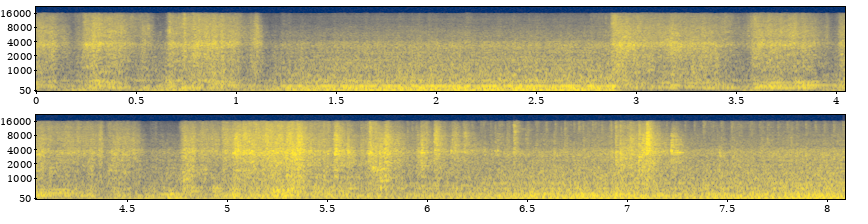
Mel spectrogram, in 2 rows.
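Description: Frontier WC1105 PTO-driven wood chipper running on a compact tractor, its flywheel and the tractor engine giving a steady hum while a hand-fed branch is chipped in repeated sharp cracks, which come thicker and louder from about five seconds in.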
